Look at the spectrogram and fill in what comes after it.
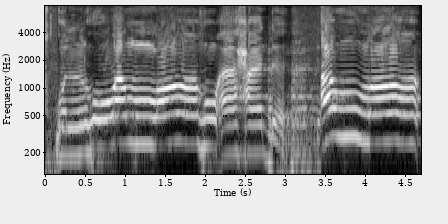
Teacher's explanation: tebal ya, tafkhim. Lafaz Allah dibaca tafkhim.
